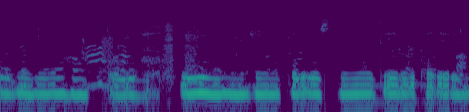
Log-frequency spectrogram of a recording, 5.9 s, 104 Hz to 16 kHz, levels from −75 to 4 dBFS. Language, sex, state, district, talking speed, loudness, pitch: Hindi, female, Chhattisgarh, Rajnandgaon, 145 wpm, -39 LUFS, 235 Hz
